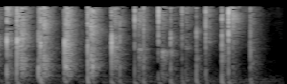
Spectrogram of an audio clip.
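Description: A short burst of hand clapping, about a dozen sharp claps in a quick, slightly uneven rhythm, loud and bright, then stopping abruptly. No one speaks.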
